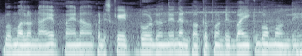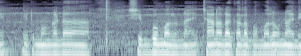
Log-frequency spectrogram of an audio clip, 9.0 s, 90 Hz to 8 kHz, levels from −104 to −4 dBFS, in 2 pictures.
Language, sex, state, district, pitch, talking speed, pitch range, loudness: Telugu, male, Andhra Pradesh, Srikakulam, 115 Hz, 120 wpm, 110-115 Hz, -17 LUFS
